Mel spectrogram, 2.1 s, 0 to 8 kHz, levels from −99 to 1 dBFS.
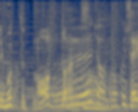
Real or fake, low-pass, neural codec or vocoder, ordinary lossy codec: real; none; none; none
